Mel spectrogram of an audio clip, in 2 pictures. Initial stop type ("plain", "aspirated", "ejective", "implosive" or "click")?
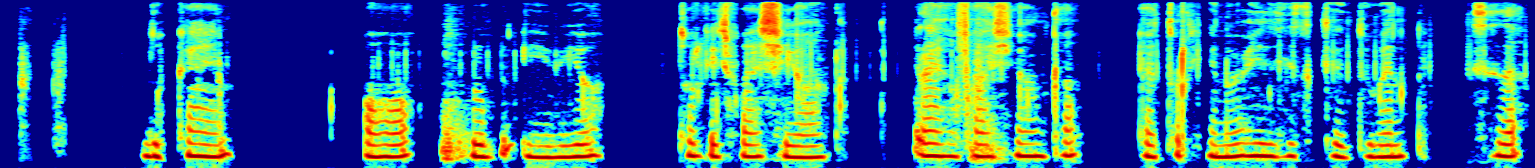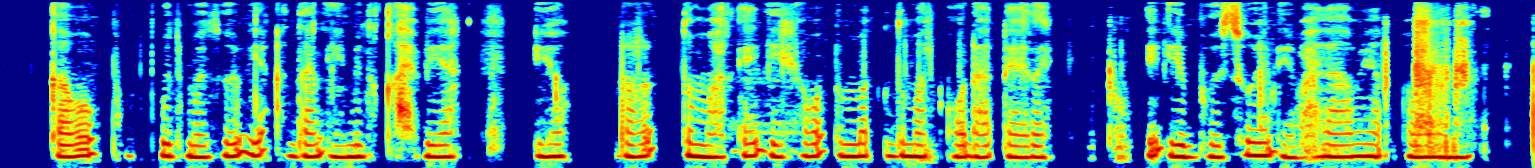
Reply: plain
